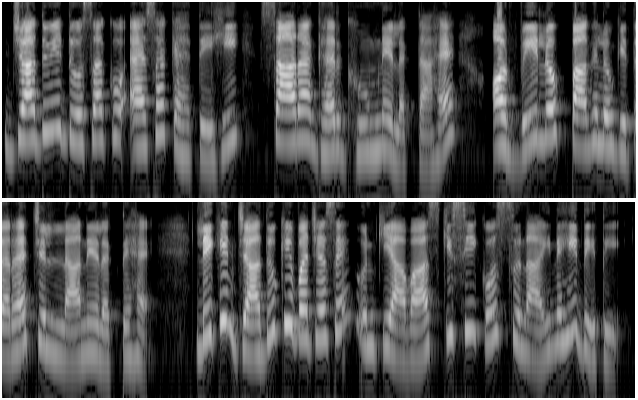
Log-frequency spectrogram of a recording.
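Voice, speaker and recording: A woman's voice: fairly high pitch, lively intonation, takes it slowly. A woman narrating a scripted moral story as its storyteller.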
